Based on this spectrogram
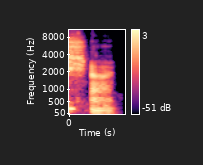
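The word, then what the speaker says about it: Weißstadt: shit about German, but I know that the W's sound like the, sound like these. Yeah, And Weisstadt, yeah.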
